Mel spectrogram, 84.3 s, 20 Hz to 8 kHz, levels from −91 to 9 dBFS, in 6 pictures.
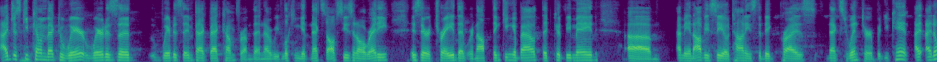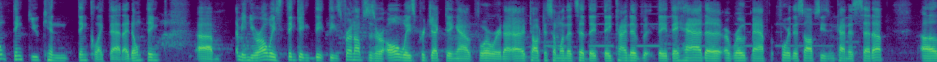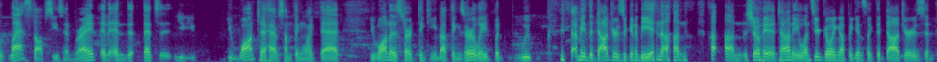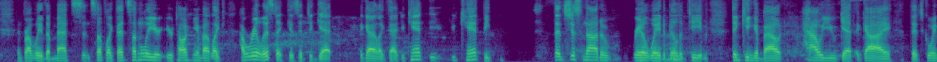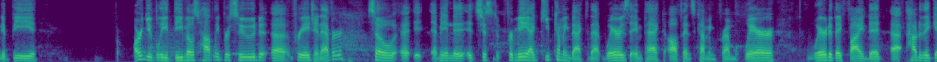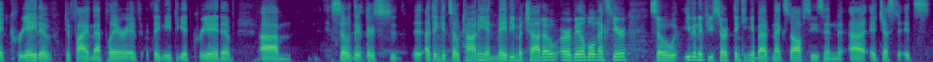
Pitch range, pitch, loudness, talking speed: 110-130 Hz, 120 Hz, -22 LUFS, 205 wpm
